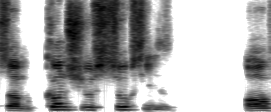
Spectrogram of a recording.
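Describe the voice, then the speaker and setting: A man is speaking. He has a French accent. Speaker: neuroscience researcher. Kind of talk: conference talk.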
